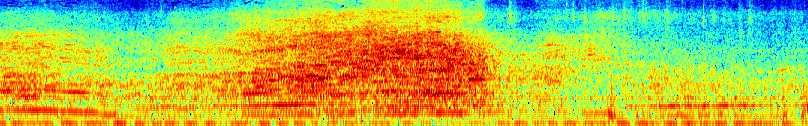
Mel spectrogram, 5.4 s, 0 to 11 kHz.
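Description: Abarth 124 Spider's turbocharged 1.4-litre four-cylinder revved with the car at a standstill, heard from the open cockpit. The revs dip about a second in, climb and hold with a louder rasp for a second or so, then drop back past the middle.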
